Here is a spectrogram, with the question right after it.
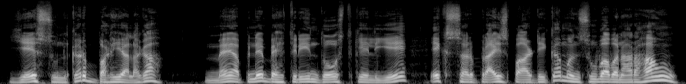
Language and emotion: Urdu, surprised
